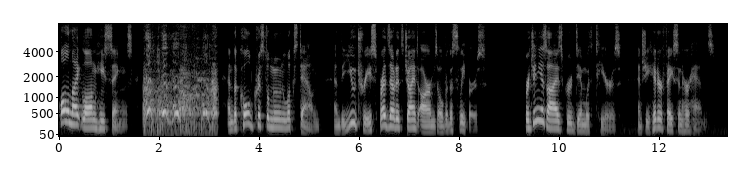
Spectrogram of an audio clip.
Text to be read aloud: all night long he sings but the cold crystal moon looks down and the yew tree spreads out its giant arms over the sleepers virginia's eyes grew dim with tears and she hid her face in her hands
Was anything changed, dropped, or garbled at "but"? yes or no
yes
